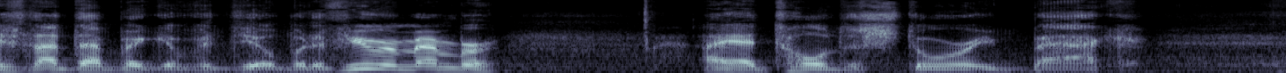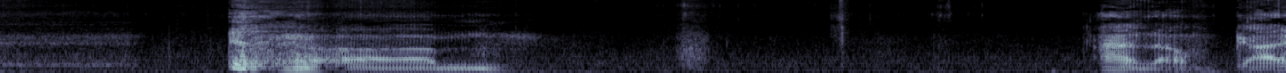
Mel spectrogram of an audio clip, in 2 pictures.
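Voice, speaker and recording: Man, raspy voice, bright edge, rambling vlog talk, laughs a lot, outdoors, faint noise. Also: on the low side. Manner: rambling, laughing often, swearing. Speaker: vlogger. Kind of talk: casual outdoor video monologue. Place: outdoors by a path.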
